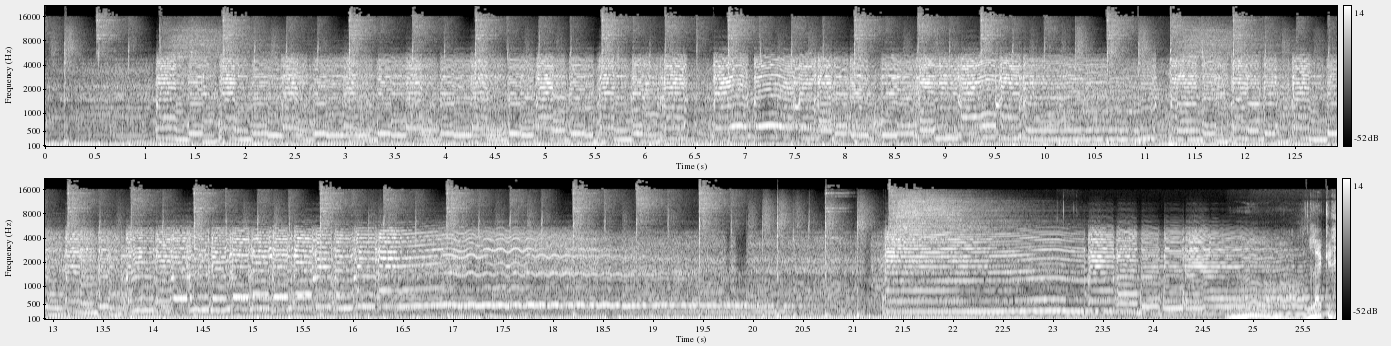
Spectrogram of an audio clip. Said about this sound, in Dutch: gitaarspel. Wie heeft dat gedaan?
